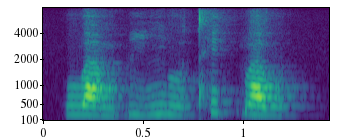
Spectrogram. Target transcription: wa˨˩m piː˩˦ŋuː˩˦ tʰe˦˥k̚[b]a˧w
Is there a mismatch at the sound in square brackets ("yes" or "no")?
no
